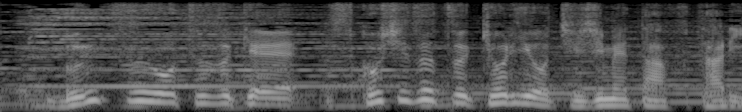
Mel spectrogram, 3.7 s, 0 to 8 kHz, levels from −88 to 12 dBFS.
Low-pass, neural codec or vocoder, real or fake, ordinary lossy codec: 7.2 kHz; none; real; none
